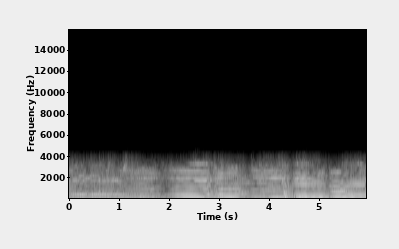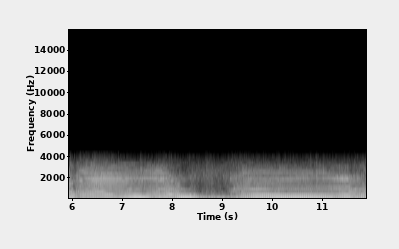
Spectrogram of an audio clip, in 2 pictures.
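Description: Two cellos playing a duet: held bowed notes that change every half second or so, a low line sounding under a higher one. The music drops quieter for a moment about eight seconds in.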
